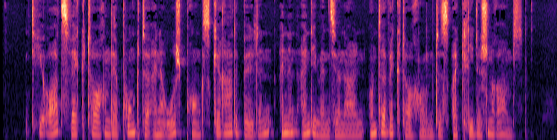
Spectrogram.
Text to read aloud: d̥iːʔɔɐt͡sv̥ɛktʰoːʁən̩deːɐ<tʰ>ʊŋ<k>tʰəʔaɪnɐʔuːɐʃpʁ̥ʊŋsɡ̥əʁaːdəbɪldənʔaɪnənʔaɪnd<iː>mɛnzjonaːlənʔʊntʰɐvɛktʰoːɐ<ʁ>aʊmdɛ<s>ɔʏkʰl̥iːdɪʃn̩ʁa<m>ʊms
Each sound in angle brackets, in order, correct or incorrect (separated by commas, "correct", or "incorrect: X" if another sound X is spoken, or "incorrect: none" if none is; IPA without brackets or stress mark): incorrect: pʰ, correct, incorrect: i, correct, correct, incorrect: none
